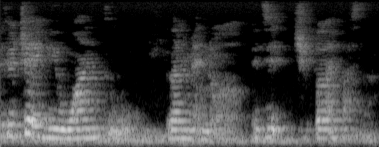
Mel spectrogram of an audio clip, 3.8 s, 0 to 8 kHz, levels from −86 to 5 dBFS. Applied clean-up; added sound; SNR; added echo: none; none; none; none.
